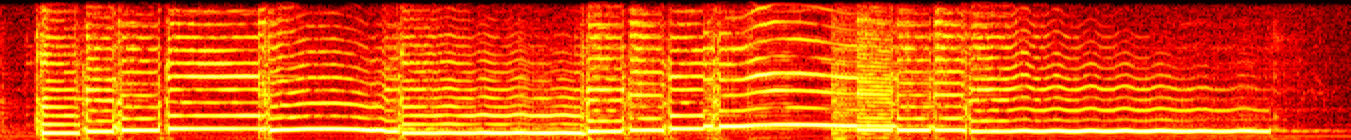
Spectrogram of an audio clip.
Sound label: lick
